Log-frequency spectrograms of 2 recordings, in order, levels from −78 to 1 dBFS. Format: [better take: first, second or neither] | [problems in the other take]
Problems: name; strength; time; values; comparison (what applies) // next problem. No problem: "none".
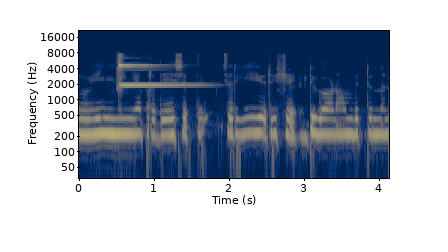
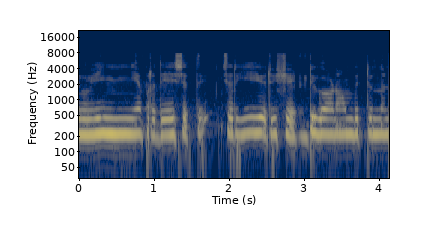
second | background sound (Bicycle bell); as loud as the speech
